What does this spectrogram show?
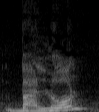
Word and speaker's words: balón: a izquierda por ejemplo la palabra balón es aguda su sílaba tónica está en Long la última sílaba y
